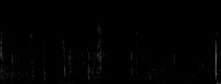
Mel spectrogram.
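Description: Near silence: room tone with faint, scattered light clicks and rustles.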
